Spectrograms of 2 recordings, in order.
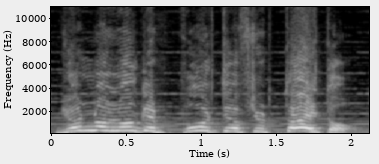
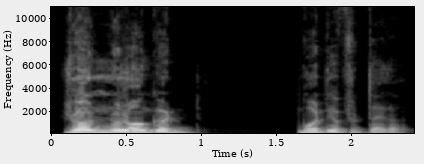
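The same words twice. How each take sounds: First: The voice is plain, not deep or echoey. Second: The voice is deep, echoey and monstrous. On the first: The speaker calls it wrong. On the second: The speaker calls it right.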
